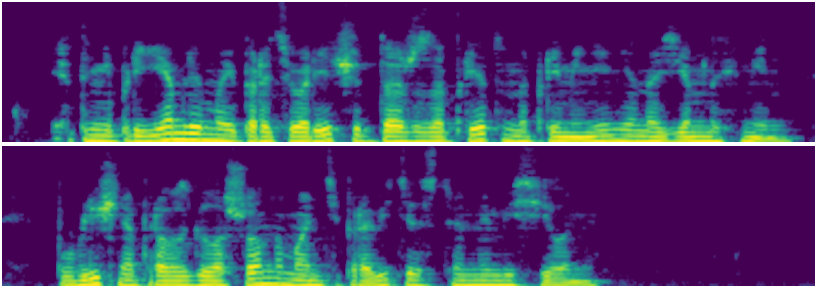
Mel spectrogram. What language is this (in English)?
Russian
